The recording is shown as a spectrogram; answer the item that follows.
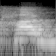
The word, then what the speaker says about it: Har: we are gonna chant hot okay so hard means God okay so hi We're chanting it and it's pronounced hot dip like a D so each time we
